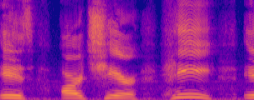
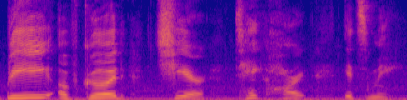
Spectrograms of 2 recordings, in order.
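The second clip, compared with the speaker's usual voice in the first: soft tender voice of Jesus; 4 semitones lower, 5 dB quieter, slower than usual. Pretend. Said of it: "when he will whisper".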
